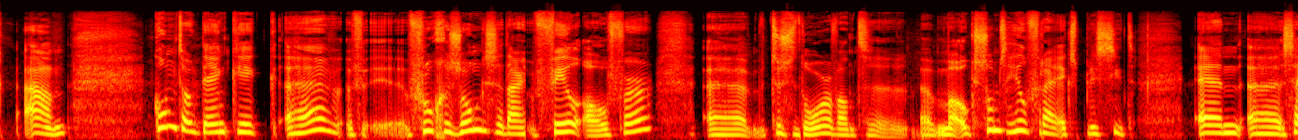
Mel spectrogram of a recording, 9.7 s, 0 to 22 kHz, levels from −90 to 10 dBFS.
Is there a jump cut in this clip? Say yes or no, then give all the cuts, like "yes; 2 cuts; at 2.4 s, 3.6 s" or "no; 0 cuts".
yes; 4 cuts; at 1.1 s, 3.9 s, 6.0 s, 6.9 s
